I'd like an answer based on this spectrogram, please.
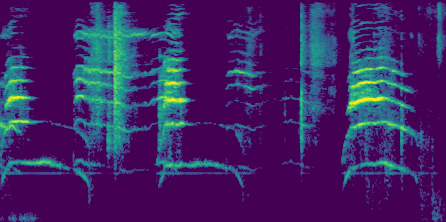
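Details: Rescued foster kittens at mealtime, one eyeing and sneaking another kitten's leftover food; loud, clear harmonic meows, drawn out and slightly falling, repeated at uneven intervals, with a few clicks between them.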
